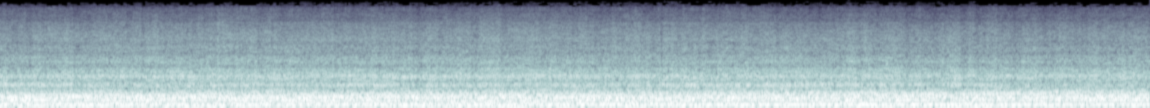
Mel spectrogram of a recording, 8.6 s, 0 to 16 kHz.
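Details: Newly installed V8 in a dirt late model race car after an adjustment down: loud, deep, steady burble with an even beat, no misses or knocks; engine healthy and strong.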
